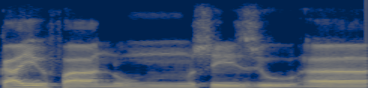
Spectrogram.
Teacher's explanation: nun sukun bertemu dengan huruf shin bacaan ikhfa dibaca samar-samar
